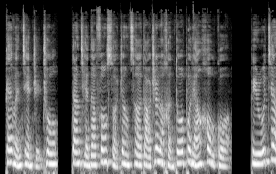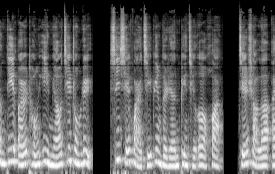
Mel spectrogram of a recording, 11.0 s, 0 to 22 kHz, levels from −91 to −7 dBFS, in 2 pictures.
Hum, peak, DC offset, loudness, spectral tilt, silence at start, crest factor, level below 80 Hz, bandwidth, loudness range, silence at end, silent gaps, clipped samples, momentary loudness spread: none; -2 dBFS; under 0.1%; -13 LUFS; -4.5 dB/octave; 0.1 s; 10 dB; -38 dBFS; 18.5 kHz; 1 LU; 0 s; 1.17-1.42 s, 4.64-5.00 s, 7.39-7.71 s, 10.00-10.27 s; under 0.1%; 5 LU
